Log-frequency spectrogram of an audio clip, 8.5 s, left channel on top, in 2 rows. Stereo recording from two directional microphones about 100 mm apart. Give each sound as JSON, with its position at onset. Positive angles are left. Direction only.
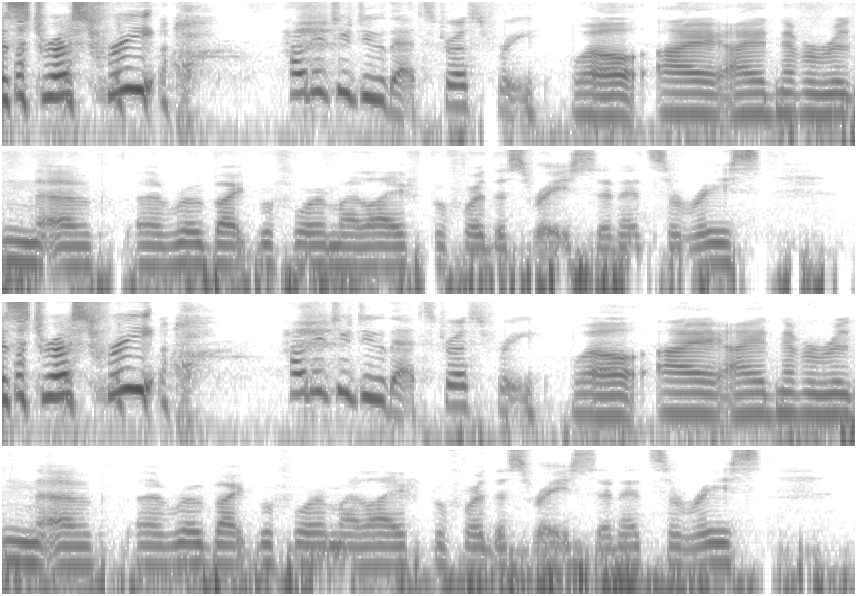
{"t": 0.0, "sound": "speech", "side_deg": -35}
{"t": 0.8, "sound": "dog", "side_deg": -20}
{"t": 1.6, "sound": "speech", "side_deg": -20}
{"t": 2.8, "sound": "speech", "side_deg": 35}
